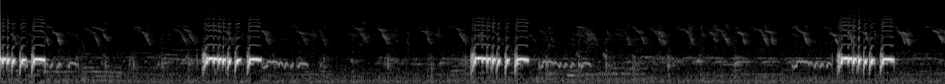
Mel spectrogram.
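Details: Local zebra dove singing clearly to call a rival: loud bursts of rapid, stuttering coos ending in a short rolling trill, repeated about every two to three seconds, with softer coos from other doves between phrases.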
